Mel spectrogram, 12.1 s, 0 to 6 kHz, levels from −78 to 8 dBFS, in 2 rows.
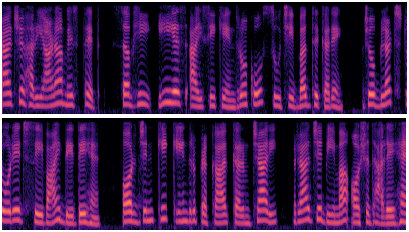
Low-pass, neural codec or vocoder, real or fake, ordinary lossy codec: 5.4 kHz; codec, 16 kHz, 0.8 kbps, ZipCodec; fake; none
